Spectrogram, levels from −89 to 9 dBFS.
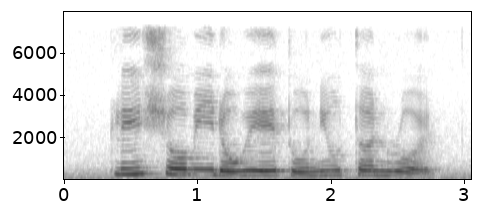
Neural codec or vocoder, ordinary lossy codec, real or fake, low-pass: none; MP3, 64 kbps; real; 7.2 kHz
